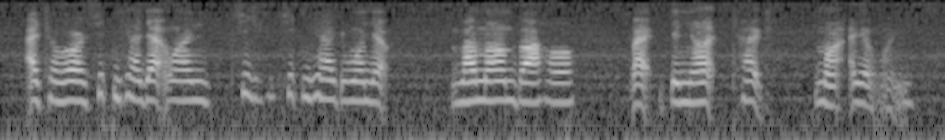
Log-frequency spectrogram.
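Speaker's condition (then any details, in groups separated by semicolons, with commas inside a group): Cerebral palsy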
